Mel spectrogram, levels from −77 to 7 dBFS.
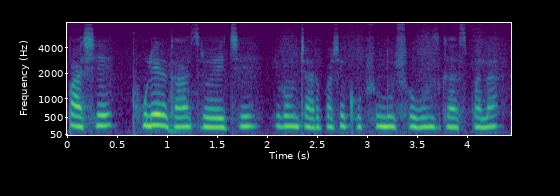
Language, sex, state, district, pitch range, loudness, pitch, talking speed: Bengali, female, West Bengal, Cooch Behar, 250-265 Hz, -17 LUFS, 255 Hz, 135 wpm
